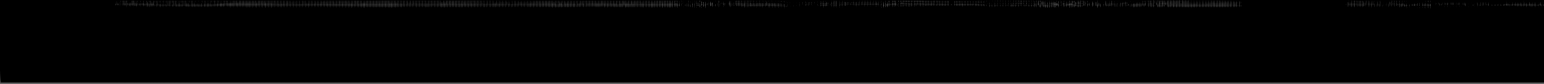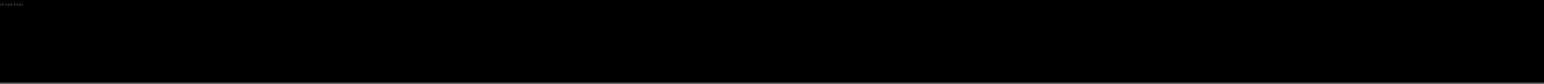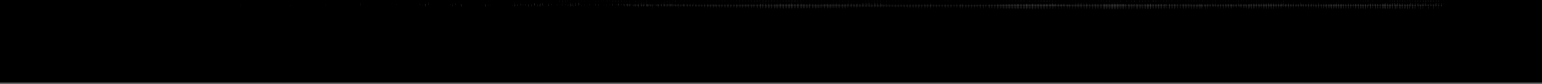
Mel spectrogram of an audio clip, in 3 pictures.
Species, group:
Stenobothrus rubicundulus
Orthoptera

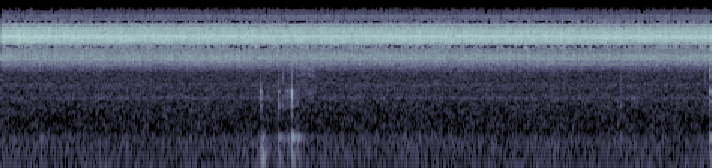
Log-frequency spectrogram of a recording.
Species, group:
Cicada barbara
Cicadidae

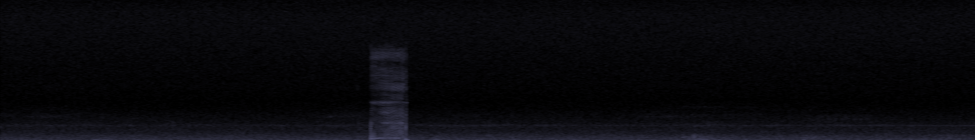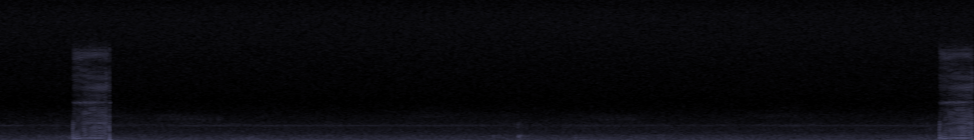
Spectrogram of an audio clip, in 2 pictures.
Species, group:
Poecilimon lodosi
Orthoptera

